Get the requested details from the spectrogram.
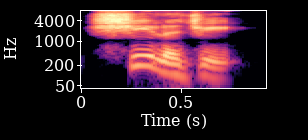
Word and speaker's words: Shilajit: But recently, I would say in the last 10 years, I've started taking Shilajit, S-H-I-L-A-J-I-T, Shilajit. It's how it's pronounced.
